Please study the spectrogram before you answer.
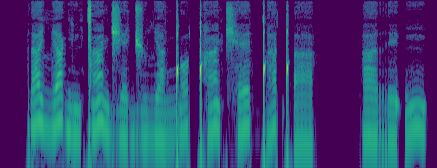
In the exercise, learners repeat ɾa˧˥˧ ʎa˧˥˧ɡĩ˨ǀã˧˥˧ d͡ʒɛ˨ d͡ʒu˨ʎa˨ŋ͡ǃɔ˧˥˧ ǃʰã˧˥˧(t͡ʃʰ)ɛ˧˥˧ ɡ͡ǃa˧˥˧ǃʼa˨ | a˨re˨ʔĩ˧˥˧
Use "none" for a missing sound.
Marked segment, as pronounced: t͡ʃʰ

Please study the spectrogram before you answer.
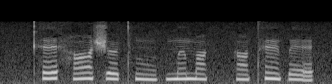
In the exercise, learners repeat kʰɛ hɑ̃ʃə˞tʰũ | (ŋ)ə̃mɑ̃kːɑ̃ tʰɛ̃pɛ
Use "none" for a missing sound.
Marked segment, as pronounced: m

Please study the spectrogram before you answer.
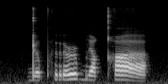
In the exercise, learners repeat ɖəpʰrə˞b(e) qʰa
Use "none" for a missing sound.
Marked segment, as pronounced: e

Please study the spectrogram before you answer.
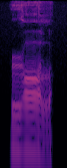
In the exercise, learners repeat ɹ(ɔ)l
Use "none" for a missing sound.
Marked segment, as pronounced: ɔ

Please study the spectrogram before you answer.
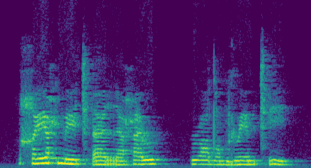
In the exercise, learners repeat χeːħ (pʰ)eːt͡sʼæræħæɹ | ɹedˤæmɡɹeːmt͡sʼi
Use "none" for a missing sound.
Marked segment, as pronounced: m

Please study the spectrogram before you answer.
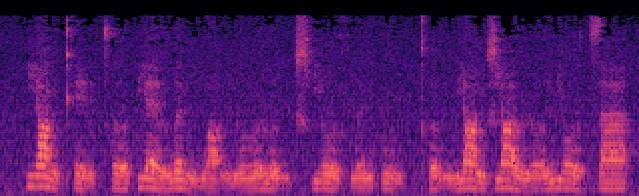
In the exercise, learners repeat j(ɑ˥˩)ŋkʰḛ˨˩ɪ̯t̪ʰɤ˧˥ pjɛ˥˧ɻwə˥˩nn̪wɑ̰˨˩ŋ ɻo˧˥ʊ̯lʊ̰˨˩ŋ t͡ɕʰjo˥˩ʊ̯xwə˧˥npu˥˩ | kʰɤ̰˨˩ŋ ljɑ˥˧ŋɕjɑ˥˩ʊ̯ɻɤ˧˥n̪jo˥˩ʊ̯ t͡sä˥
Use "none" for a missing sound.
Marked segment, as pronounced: ɑ˥˩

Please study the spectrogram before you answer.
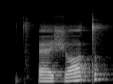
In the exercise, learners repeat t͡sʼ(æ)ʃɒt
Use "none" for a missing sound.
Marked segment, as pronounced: æ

